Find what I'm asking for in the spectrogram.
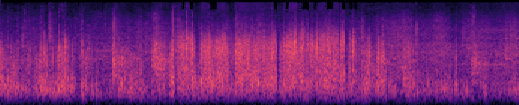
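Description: Gusty wind at a sailing regatta on the coast at Puck, Poland, buffets the microphone in rough, uneven surges, a loud rushing roar with no other clear sounds.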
